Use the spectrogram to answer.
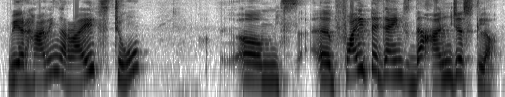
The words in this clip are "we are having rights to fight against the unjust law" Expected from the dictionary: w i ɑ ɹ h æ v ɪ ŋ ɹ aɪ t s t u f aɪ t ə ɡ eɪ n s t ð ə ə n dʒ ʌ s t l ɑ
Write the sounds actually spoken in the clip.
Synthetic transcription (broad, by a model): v i ɑ ɹ h æ v ɪ ŋ ɹ aɪ t s t u f aɪ t ə ɡ eɪ n s t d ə ə n dʒ ʌ s t l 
